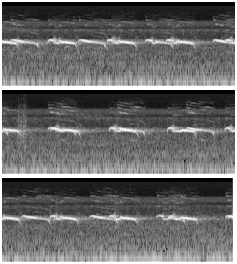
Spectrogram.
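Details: Great barbet, known in Garhwal as mewli, on horse chestnut blossom in Uttarakhand: loud mewing downslurred notes in steady pairs, about one per second throughout, with faint higher chatter in the background.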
